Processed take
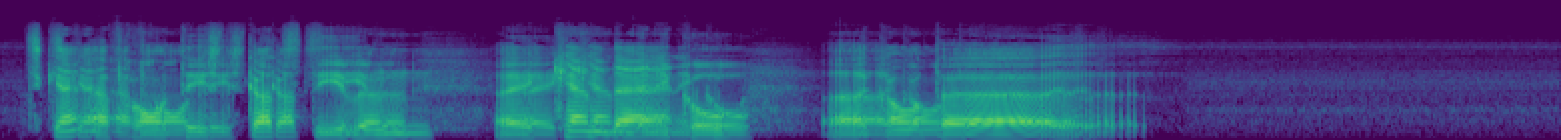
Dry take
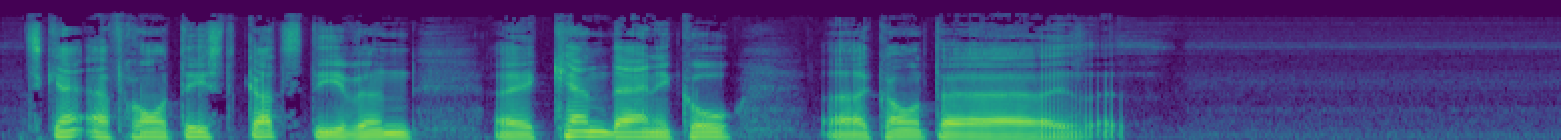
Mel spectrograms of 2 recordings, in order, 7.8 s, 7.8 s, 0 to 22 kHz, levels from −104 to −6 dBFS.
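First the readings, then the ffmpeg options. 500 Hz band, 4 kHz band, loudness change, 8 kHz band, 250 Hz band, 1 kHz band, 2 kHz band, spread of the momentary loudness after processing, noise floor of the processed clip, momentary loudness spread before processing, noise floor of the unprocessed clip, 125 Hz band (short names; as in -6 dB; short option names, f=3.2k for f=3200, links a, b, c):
-6.5 dB, -2.5 dB, -7.5 dB, under -10 dB, -18.5 dB, -2.0 dB, +0.5 dB, 14 LU, -76 dBFS, 13 LU, -70 dBFS, -30.0 dB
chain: -af "highpass=780,lowpass=3.5k,aecho=1:1:114:0.501"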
